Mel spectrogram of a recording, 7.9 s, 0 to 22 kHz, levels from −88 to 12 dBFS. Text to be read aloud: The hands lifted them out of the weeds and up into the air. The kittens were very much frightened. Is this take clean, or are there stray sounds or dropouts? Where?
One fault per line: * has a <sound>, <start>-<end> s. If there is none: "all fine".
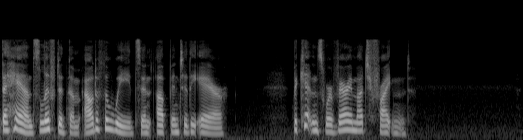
all fine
